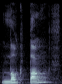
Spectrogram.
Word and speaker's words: mukbang: 吃水饺，看吃一百个之类的，吃播这个东西叫 mukbang。其实这个发音怪怪，对不对？因为这个发音其实来自于韩文 m u k b a n g。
